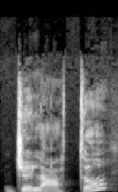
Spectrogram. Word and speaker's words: gelato: So, if your G is placed before an I or an E, it's pronounced as the J in jam.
